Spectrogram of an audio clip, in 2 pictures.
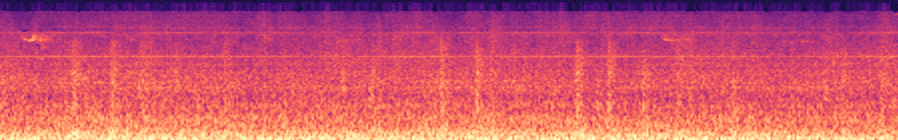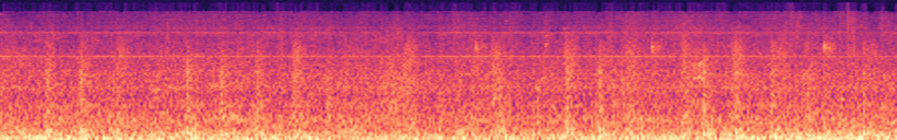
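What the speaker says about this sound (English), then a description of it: "This is the biggest locomotive on the roster at the moment." The biggest locomotive on the roster in the railway game Railroader runs along the track, a steady low rumble with faint rhythmic clatter at an even, moderate level and no talking.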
